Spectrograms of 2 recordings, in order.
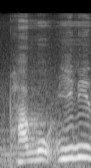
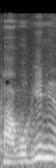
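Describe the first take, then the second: First: There is no h sound before the final syllable. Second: An h sound comes before the final syllable. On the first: The speaker calls it wrong. "바구인이 낫습니까?" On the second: The speaker calls it right. "저는 바구흰이 더 낫는데요. 그래서 여기다 H가 들어가는 거예요"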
